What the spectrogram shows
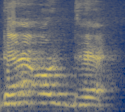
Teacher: जीभ की जो नौक होती है वो झटके से क्या होती है नीचे गिरती है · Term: उत्क्षिप्त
